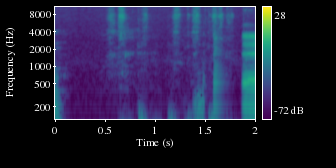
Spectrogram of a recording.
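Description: A man's voice in a hesitation pause mid-question: a word trails off, then a second or so of faint, short mouth and voice sounds before he speaks again.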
